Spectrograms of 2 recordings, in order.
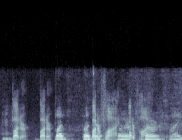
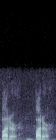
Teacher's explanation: in American English, the T's become D's like butter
